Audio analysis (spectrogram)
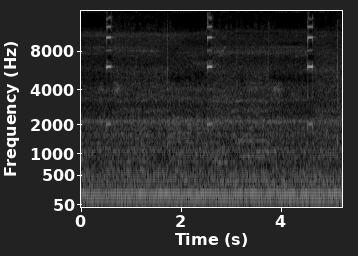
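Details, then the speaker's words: Remodulin infusion pump self-tested, reserve volume 100, air detector off, priming its line: soft steady hum with a short beep about every two seconds, working normally. "now it's doing a self test please wait now we're ready to prime the line so we're gonna prime it"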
